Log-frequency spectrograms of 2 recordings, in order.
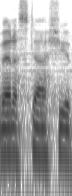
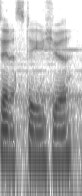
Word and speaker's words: Anastacia: said her name's Anastasia I've been saying it wrong I don't know why I liked the sound of anastacio but it's anastasia like aggression royal family Anastasia I guess that's what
